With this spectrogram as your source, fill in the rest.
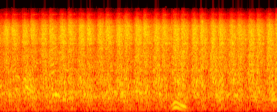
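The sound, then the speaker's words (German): Gang saw cutting wood, a steady, loud rasping drone made of fast regular strokes that continues without a break throughout. “Wir gucken mal Sägegatter.”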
